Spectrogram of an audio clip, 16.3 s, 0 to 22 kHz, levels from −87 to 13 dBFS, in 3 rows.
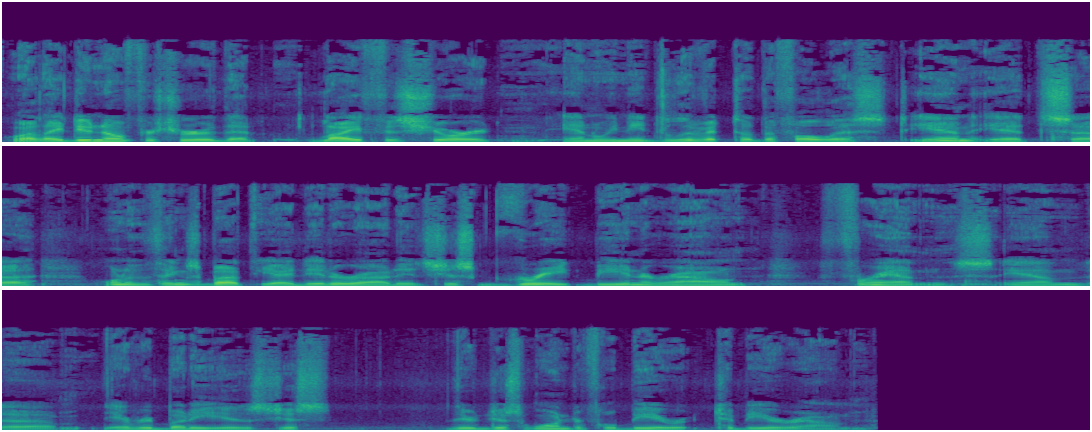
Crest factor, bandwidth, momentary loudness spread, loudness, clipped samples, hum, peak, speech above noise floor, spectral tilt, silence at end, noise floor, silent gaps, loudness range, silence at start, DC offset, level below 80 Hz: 20 dB; 17 kHz; 11 LU; -20 LUFS; under 0.1%; none; 0 dBFS; 33 dB; -3.5 dB/octave; 1.1 s; -53 dBFS; none; 5 LU; 0.05 s; under 0.1%; -66 dBFS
